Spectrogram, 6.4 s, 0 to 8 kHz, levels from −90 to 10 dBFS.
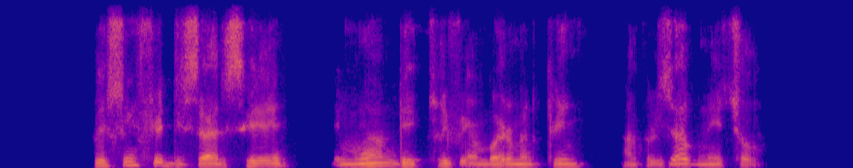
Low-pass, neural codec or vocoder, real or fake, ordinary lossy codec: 7.2 kHz; codec, 24 kHz, 1.5 kbps, HILCodec; fake; Opus, 24 kbps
